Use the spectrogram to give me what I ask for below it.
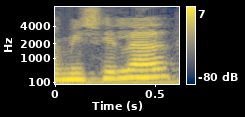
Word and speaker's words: Michelin: Hay algo que es una marca de neumáticos que se escribe Michelin, pero que después son, en realidad tiene que ver con la gastronomía, se pronuncia Michelin,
